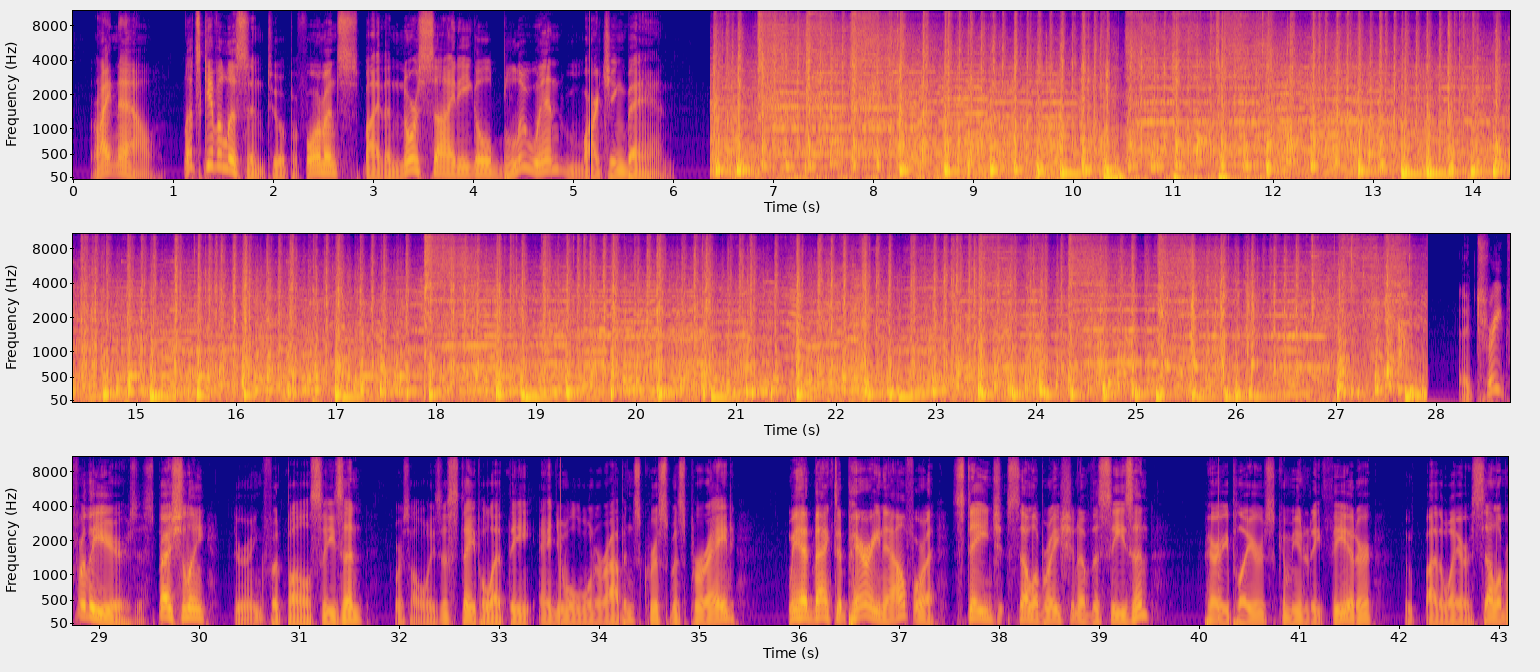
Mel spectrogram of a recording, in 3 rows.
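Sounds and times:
marching band playing: 6.4 - 27.9
snare and bass drums: 6.4 - 27.9.

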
